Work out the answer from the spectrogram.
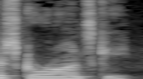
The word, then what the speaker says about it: Skoronski: our guy Wally pronounced help me out here pronounce the name again I got you Peter skoronski all right I swear I practiced it a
